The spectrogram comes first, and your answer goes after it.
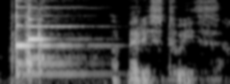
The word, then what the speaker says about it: Aberystwyth: Ystwyth. The W represents a vowel. Aberystwyth.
